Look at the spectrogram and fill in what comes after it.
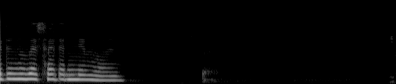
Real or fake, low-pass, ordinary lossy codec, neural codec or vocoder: fake; 7.2 kHz; none; codec, 24 kHz, 0.9 kbps, WavTokenizer, medium music audio release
